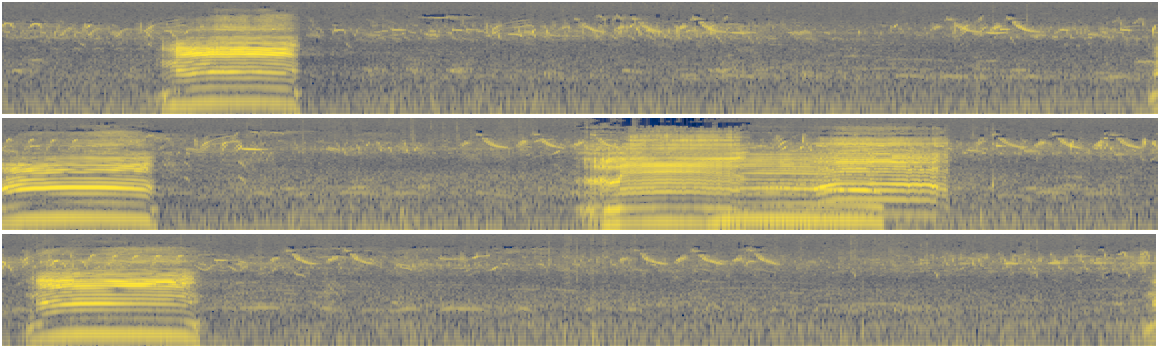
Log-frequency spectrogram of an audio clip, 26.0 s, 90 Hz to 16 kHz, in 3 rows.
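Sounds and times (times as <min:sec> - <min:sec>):
small birds chirping: 0:00.0 - 0:25.9
sheep bleating in long wavering cries: 0:01.2 - 0:02.3, 0:08.6 - 0:09.9, 0:13.0 - 0:15.8, 0:17.5 - 0:18.8.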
